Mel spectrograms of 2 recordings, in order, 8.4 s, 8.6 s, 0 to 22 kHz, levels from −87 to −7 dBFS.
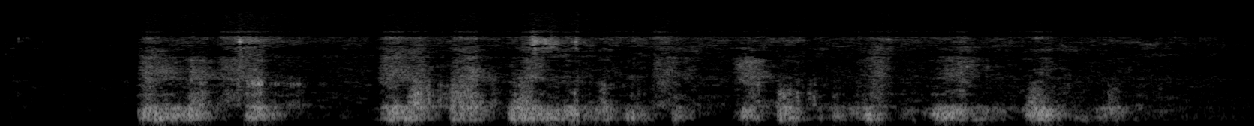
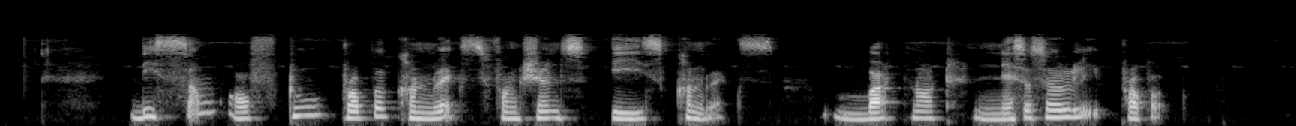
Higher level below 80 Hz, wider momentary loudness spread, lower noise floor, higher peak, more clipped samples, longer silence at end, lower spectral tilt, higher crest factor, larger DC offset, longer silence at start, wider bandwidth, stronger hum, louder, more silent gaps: second, -84 dBFS vs -66 dBFS; first, 16 LU vs 12 LU; about the same, -78 dBFS vs -76 dBFS; second, -28 dBFS vs -4 dBFS; neither; second, 0.2 s vs 0.9 s; second, -3 dB/octave vs -4.5 dB/octave; about the same, 22 dB vs 24 dB; neither; second, 0.1 s vs 0.85 s; first, 16.5 kHz vs 8.2 kHz; neither; second, -49 LUFS vs -27 LUFS; neither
